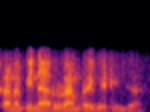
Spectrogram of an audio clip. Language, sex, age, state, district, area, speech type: Nepali, male, 30-45, West Bengal, Darjeeling, rural, conversation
